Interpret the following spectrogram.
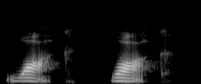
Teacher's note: the L in walk is totally silent. Just ignore it.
